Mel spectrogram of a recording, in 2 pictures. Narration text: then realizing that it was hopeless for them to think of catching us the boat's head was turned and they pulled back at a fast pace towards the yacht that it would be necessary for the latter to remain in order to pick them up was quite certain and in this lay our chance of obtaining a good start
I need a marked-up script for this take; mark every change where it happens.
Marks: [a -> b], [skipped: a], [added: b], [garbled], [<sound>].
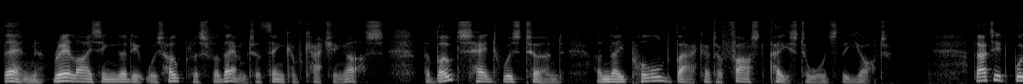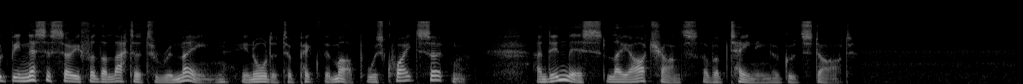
then realizing that it was hopeless for them to think of catching us the boat's head was turned and they pulled back at a fast pace towards the yacht that it would be necessary for the latter to remain in order to pick them up was quite certain and in this lay our chance of obtaining a good start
